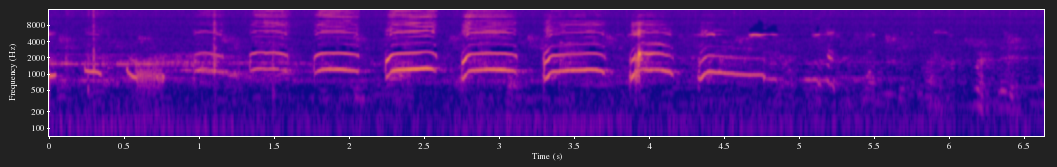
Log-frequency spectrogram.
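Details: Puppies crying while playing: a run of about ten high, arched whining cries, each rising then falling, repeated roughly every half second and fading toward the end over a low background hum.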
